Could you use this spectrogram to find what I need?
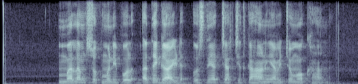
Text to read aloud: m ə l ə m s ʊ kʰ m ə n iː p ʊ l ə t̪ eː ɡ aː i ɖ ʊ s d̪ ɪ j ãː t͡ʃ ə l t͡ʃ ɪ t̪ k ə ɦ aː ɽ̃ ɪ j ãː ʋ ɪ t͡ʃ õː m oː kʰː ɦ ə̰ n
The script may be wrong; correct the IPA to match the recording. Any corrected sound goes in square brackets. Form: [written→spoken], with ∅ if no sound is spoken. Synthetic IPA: m ə l ə m s ʊ kʰ m ə n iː p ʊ l ə t̪ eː ɡ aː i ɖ ʊ s d̪ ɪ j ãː t͡ʃ ə [l→ɾ] t͡ʃ ɪ t̪ k ə ɦ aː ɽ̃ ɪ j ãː ʋ ɪ t͡ʃ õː m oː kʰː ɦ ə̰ n

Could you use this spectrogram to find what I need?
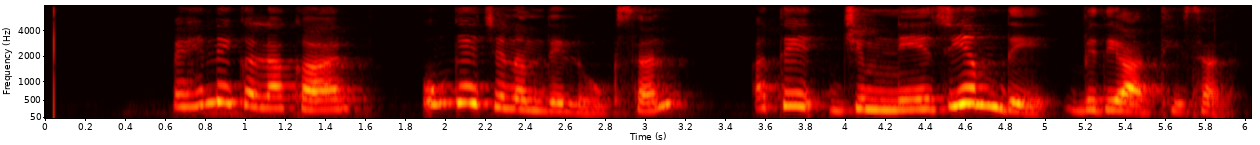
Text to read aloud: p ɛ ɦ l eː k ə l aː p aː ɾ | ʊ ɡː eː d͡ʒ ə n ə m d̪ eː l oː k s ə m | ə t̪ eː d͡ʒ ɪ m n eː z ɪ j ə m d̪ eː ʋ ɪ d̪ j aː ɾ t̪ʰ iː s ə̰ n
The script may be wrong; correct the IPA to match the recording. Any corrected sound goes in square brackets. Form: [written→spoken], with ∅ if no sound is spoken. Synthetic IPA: p ɛ ɦ l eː k ə l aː [p→k] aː ɾ | ʊ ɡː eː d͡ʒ ə n ə m d̪ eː l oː k s ə [m→n] | ə t̪ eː d͡ʒ ɪ m n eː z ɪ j ə m d̪ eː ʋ ɪ d̪ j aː ɾ t̪ʰ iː s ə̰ n

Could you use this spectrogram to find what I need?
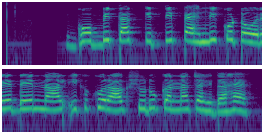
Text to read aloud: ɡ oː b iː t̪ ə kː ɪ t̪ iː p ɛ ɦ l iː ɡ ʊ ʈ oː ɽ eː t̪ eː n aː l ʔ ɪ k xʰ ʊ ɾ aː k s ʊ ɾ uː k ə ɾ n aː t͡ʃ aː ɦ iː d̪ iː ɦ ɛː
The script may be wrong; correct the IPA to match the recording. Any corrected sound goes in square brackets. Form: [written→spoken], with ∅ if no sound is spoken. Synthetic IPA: ɡ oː b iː t̪ ə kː ɪ t̪ iː p ɛ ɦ l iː [ɡ→k] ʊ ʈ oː [ɽ→ɾ] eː [t̪→d̪] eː n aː l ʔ ɪ k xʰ ʊ ɾ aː k [s→ʃ] ʊ ɾ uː k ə ɾ n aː t͡ʃ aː ɦ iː d̪ [iː→aː] ɦ ɛː

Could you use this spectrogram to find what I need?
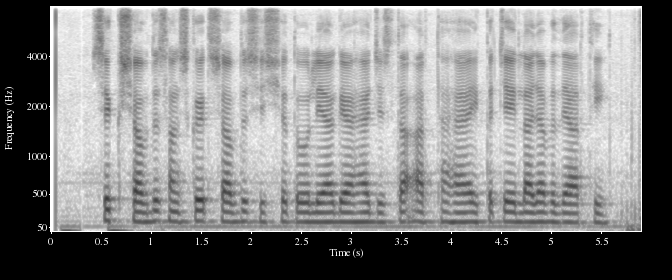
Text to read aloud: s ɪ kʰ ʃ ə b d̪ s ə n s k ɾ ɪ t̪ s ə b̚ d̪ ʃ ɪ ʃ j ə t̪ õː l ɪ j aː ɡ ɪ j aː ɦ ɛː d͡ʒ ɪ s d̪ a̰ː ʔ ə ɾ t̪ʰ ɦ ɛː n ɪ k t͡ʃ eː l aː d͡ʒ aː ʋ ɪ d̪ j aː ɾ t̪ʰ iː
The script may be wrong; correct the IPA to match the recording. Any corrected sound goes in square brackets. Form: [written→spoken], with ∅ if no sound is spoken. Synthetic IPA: s ɪ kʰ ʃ ə b d̪ s ə n s k ɾ ɪ t̪ [s→ʃ] ə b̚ d̪ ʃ ɪ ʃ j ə t̪ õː l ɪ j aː ɡ ɪ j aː ɦ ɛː d͡ʒ ɪ s d̪ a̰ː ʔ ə ɾ t̪ʰ ɦ ɛː [n→∅] ɪ k t͡ʃ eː l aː d͡ʒ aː ʋ ɪ d̪ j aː ɾ t̪ʰ iː

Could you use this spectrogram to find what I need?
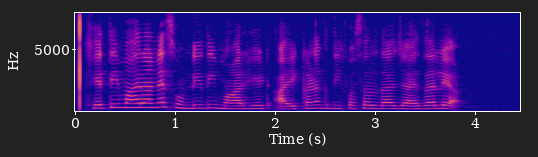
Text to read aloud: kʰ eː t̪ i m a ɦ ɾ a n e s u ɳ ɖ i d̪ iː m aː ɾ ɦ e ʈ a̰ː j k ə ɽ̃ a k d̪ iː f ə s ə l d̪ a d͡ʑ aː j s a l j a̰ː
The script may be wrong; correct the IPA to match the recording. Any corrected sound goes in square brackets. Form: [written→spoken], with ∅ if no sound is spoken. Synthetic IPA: kʰ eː t̪ i m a ɦ ɾ a n e s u ɳ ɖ i d̪ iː m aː ɾ ɦ e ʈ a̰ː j k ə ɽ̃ [a→ə] k d̪ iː f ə s ə l d̪ a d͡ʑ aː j [s→z] a l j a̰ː

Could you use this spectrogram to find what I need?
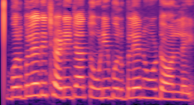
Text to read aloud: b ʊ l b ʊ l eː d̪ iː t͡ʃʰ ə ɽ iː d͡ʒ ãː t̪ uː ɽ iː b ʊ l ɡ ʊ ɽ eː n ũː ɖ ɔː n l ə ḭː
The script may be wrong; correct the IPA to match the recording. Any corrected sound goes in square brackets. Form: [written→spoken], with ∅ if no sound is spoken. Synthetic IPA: b ʊ l b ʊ l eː d̪ iː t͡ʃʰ ə ɽ iː d͡ʒ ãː t̪ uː ɽ iː b ʊ l [ɡ→b] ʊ [ɽ→l] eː n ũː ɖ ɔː n l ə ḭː

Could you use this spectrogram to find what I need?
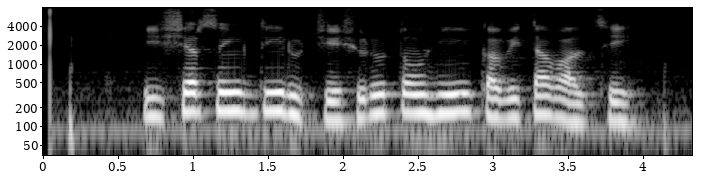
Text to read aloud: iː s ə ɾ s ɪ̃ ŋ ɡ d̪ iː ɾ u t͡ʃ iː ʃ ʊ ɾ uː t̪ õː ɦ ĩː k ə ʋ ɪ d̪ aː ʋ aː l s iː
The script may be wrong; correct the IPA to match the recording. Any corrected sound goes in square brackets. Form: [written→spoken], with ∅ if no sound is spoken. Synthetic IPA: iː [s→ʃ] ə ɾ s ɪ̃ ŋ ɡ d̪ iː ɾ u t͡ʃ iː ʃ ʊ ɾ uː t̪ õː ɦ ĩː k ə ʋ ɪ [d̪→t̪] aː ʋ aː l s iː

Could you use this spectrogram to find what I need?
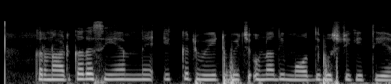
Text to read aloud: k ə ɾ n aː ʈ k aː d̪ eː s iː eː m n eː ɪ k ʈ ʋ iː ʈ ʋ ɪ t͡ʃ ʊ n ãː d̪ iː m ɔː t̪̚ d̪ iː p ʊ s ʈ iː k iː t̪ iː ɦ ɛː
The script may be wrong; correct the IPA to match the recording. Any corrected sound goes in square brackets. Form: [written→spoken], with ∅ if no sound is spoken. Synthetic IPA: k ə ɾ n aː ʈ k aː d̪ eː s iː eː m n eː ɪ k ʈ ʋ iː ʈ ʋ ɪ t͡ʃ ʊ n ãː d̪ iː m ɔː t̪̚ d̪ iː p ʊ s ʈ iː k iː t̪ iː ɦ ɛː

